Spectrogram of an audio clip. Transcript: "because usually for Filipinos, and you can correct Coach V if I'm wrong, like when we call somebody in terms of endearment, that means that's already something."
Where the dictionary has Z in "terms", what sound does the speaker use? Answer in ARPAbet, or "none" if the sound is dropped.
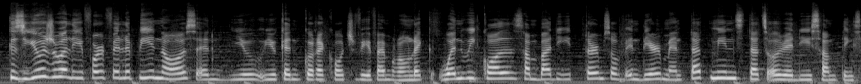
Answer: S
